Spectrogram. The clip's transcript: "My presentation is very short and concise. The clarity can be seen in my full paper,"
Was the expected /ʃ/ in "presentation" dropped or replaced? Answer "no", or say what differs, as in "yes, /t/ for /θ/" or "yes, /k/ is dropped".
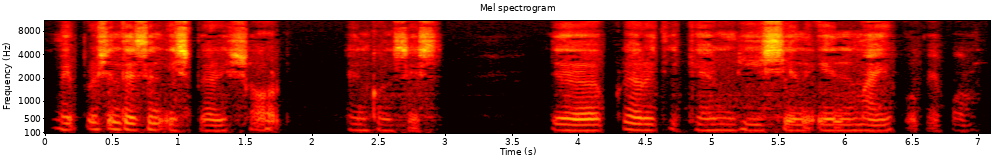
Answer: yes, /s/ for /ʃ/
